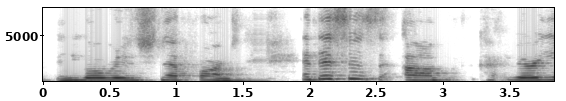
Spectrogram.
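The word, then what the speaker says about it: Schnepf: Is that how you pronounce it, Schneff? Schneff Farms, yep.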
